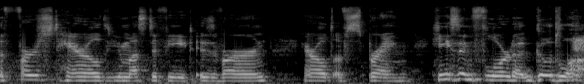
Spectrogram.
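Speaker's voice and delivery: normal talking voice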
